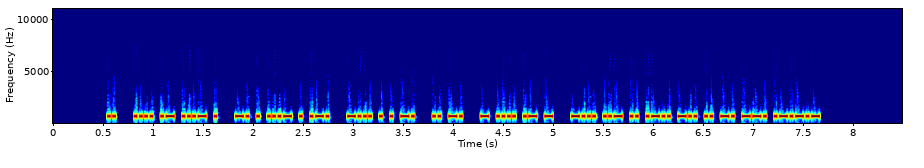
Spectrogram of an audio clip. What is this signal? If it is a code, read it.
Morse code, heard as a keyed tone, about 46 wpm, 700 Hz. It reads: I HAVE NEVER BEEN IN THAT BUILDING.
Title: Sentences from Top 1000 Words - Review Part 5 - 45wpm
